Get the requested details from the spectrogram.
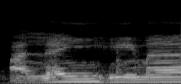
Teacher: Ma itu kena baca panjang empat atau lima harakat dengan hukum Mad Jaiz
